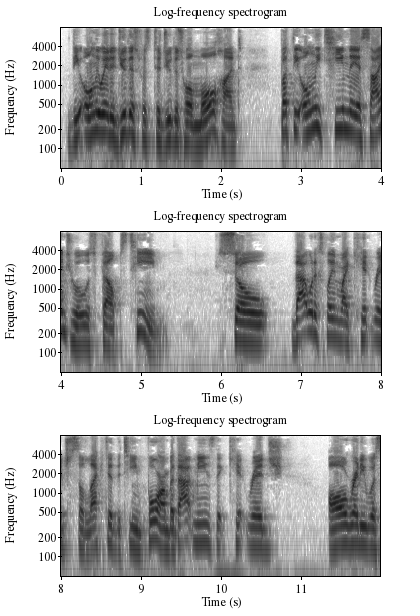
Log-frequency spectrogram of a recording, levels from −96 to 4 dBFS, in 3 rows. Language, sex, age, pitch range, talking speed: English, male, 30-49, 130-170 Hz, 210 wpm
